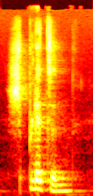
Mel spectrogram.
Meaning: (verb) to divide, to break up; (noun) plural of split
- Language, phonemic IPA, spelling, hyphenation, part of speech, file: Dutch, /ˈsplɪ.tə(n)/, splitten, split‧ten, verb / noun, Nl-splitten.ogg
